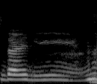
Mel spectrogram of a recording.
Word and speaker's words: Darlene: evening Marlene and Cooper who's Marley it's Darlene Darlene d-a-r-l-e-n that's that's it that's how you spell it only one letter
